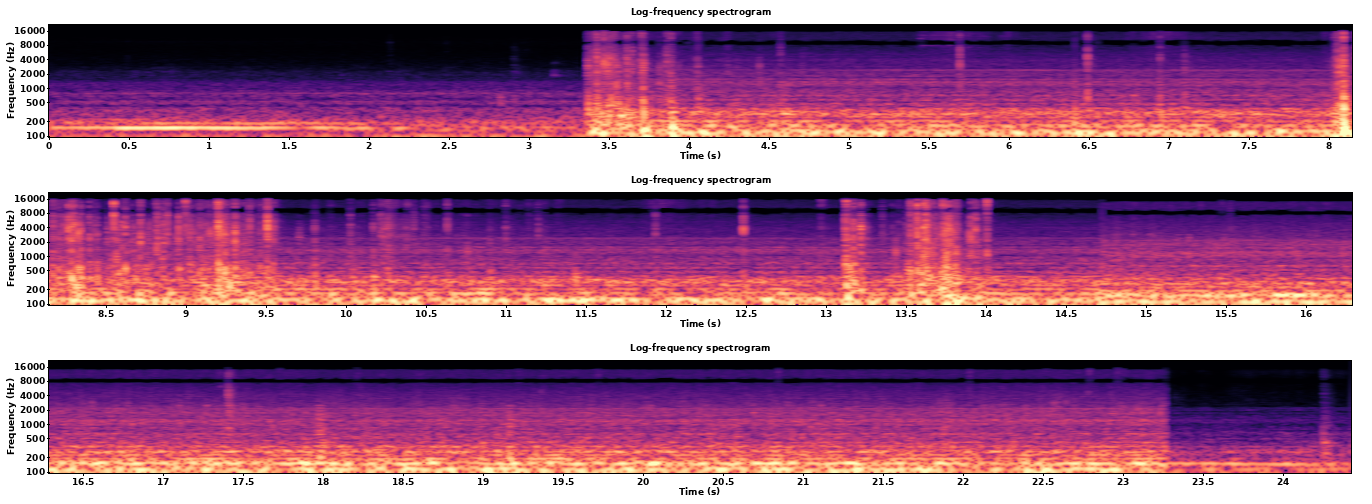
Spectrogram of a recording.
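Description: Dry rolled oats scooped with a measuring spoon and poured into a bowl, with a few sharp rustling, crunching scrapes, over a steady whirring hum.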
